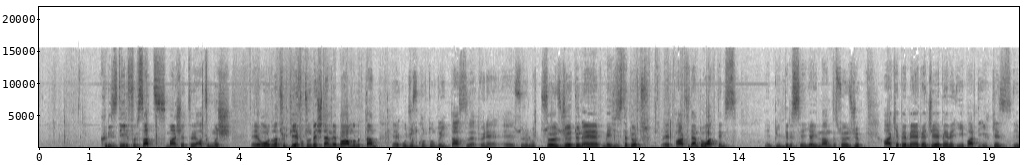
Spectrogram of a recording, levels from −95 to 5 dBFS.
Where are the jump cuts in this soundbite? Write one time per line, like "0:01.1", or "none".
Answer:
0:09.9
